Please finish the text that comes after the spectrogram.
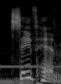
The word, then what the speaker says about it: Savehymn: is my full name save him it's supposed to be like a fun because if you guys don't know A Hymn spelled with a Y and an m and an N is like a church song it's like a church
